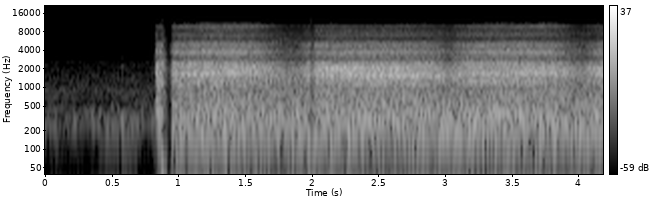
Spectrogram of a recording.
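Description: Loud, harsh, rapid breathing noise on both breathing in and out, stronger on inspiration: biphasic stridor worsened by exertion.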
